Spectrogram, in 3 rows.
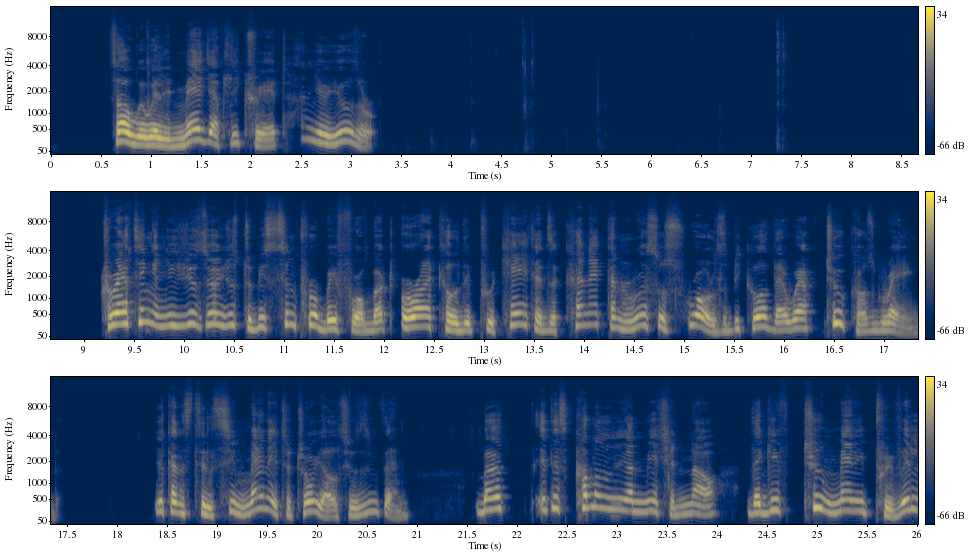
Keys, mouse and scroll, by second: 0.0-23.1 typing, 7.4 Return, 23.7 KP_Enter.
